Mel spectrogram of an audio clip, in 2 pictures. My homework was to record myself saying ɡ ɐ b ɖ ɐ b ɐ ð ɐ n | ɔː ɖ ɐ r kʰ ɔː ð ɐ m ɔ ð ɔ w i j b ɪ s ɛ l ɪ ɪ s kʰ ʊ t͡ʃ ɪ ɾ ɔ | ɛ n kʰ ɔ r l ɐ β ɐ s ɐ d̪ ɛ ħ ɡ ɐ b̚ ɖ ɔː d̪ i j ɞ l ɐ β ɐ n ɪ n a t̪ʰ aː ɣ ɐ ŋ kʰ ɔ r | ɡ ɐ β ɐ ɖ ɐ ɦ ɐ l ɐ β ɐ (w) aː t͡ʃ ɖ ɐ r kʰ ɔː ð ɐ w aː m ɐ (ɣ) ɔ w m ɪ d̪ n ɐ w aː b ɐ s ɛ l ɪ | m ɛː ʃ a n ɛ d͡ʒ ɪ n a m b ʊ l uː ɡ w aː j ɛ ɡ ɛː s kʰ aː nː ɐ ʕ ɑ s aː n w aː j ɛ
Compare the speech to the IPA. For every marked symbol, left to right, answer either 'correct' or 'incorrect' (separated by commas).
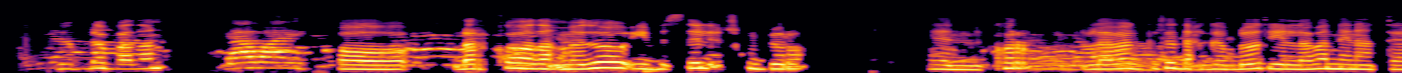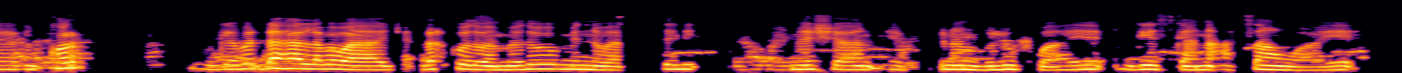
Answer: correct, incorrect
